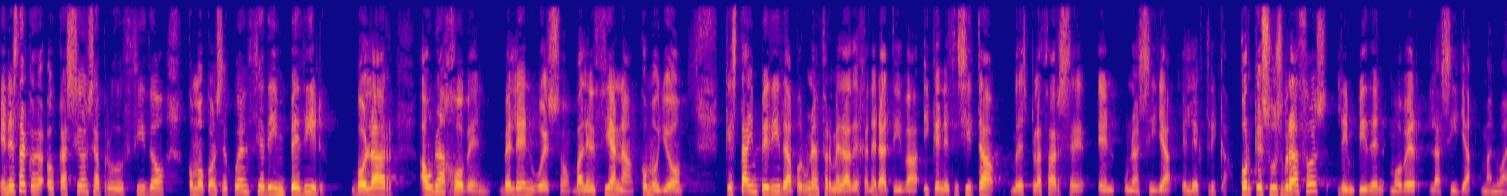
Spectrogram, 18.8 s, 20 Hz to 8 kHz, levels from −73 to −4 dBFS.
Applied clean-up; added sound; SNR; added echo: none; none; none; none.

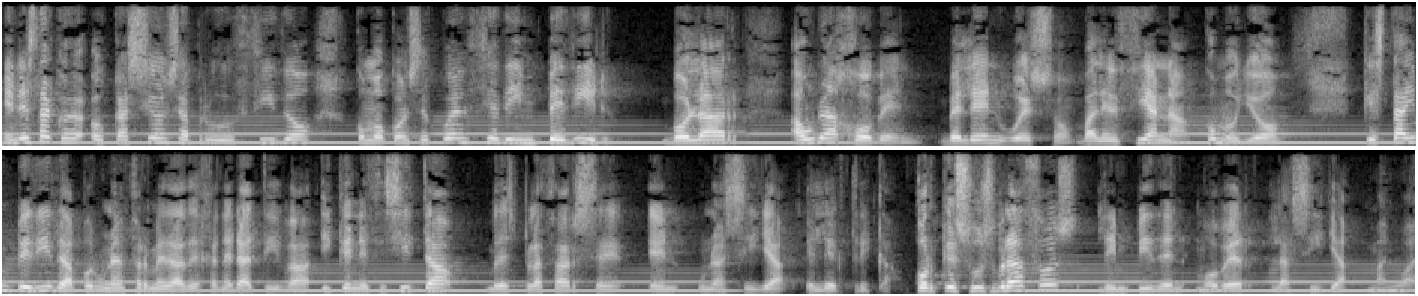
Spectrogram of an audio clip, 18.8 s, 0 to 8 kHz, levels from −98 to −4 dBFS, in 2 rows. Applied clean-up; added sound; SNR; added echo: none; Wind instrument, woodwind instrument; 9 dB; none.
